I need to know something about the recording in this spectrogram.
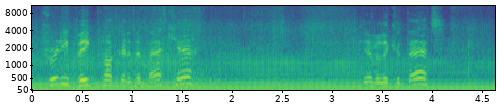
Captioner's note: plane engine whirring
